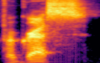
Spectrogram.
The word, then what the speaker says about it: progress: I said progress as a verb, which is pronounced progress. You can progress faster. I said you can progress faster.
